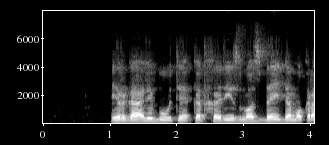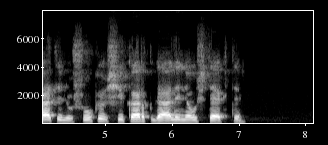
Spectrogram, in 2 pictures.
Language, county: Lithuanian, Vilnius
